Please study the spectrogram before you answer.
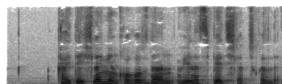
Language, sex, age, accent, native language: Uzbek, male, 18-24, Qashqadaryo, Uzbek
